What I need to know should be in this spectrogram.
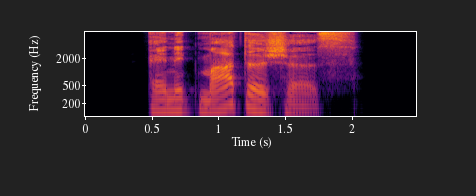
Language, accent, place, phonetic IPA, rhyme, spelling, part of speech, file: German, Germany, Berlin, [ɛnɪˈɡmaːtɪʃəs], -aːtɪʃəs, änigmatisches, adjective, De-änigmatisches.ogg
- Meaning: strong/mixed nominative/accusative neuter singular of änigmatisch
